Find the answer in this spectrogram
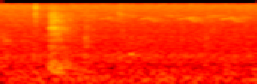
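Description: Quiet outdoor ambience with a single knock about half a second in, and faint high bird chirps in the second half.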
